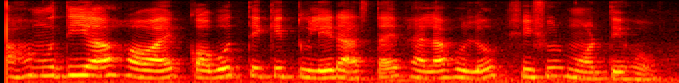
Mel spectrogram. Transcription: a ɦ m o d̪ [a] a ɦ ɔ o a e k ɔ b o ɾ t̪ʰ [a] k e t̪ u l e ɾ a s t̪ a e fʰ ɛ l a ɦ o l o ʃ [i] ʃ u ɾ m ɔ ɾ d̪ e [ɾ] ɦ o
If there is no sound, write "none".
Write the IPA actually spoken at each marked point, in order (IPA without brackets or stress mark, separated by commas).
i, e, i, none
